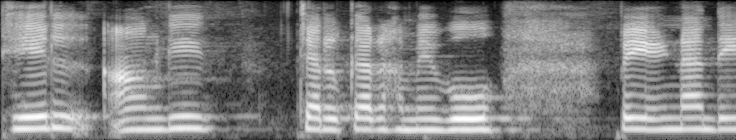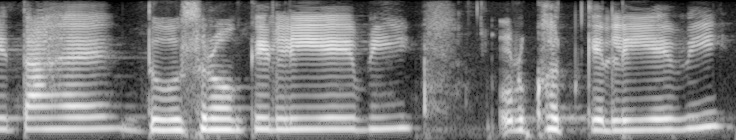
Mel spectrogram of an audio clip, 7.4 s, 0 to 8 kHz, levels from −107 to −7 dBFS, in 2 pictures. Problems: constant background noise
